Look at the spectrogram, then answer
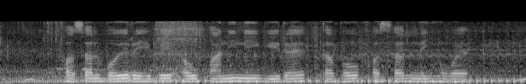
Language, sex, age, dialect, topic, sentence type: Chhattisgarhi, male, 18-24, Western/Budati/Khatahi, agriculture, statement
